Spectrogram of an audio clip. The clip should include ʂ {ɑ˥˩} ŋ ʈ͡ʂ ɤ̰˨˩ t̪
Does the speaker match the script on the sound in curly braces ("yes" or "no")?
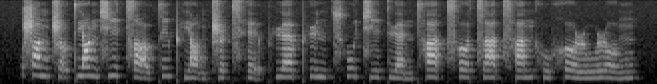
yes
